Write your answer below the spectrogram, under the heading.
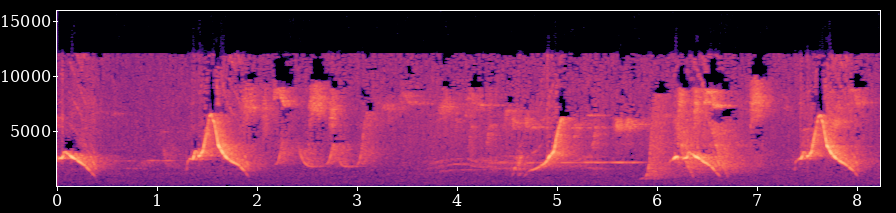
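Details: Training song of a green leafbird for cage birds: bursts of loud whistles, each sweeping steeply up then down, roughly every one to two seconds, with a long level tone midway and brief buzzy notes.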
